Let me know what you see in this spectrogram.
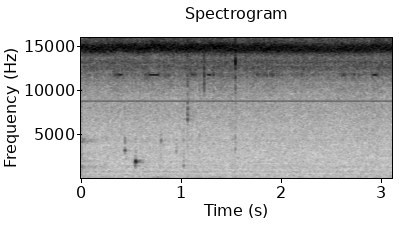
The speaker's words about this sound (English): So pouring a beer here.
